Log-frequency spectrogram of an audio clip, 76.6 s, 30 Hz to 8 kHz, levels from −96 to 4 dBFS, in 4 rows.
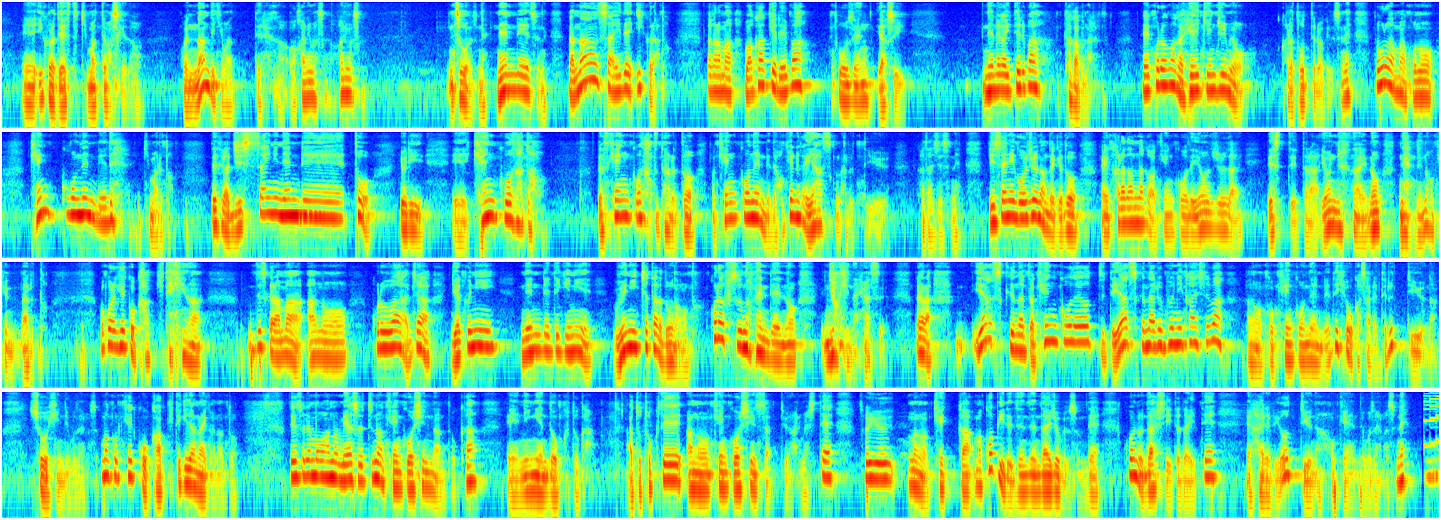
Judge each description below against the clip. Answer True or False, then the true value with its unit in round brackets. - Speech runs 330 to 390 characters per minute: True (340 characters per minute)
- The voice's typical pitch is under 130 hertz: False (135 Hz)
